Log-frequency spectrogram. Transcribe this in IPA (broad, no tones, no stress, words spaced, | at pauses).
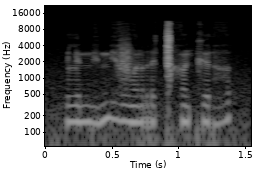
lʲəmʲə̤mʲa̤ və̃rɪǀʰə̃kʲʊ ɾə̤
